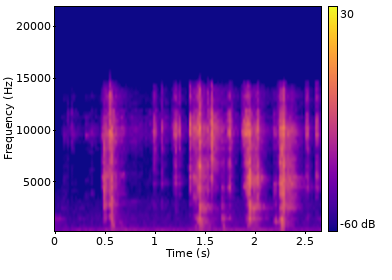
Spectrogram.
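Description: A series of sharp metallic clicks and short scraping snaps, four or five bursts at irregular intervals, as a locking pin is held in, given a quarter turn and drops into its slot, over a low steady hum.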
